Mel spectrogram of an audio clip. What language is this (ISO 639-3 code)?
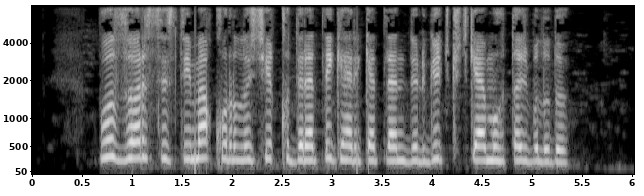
uig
